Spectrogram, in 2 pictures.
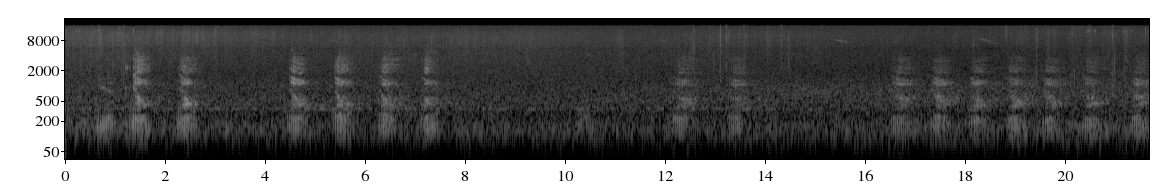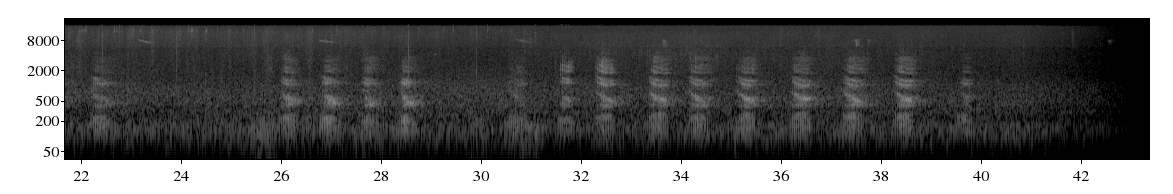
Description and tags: Roaring deer in mating season
Field recording in the "Amsterdamse Waterleiding Duinen" - august 2011. A rather close-by deer was roaring for a mate.
ambience, deer, dunes, mating, roaring, season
